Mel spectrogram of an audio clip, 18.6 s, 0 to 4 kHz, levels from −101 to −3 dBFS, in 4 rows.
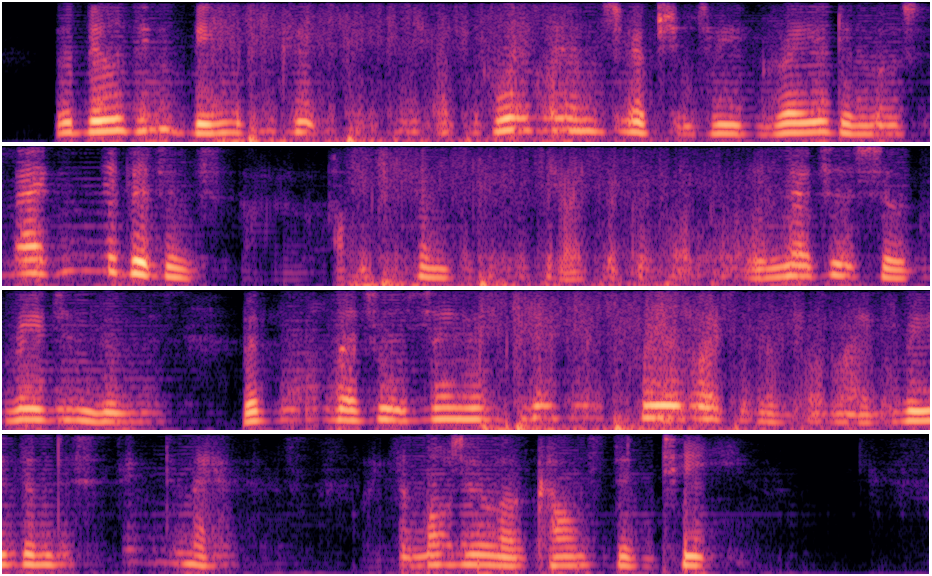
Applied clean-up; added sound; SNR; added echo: neural separator model SepFormer WHAMR!.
